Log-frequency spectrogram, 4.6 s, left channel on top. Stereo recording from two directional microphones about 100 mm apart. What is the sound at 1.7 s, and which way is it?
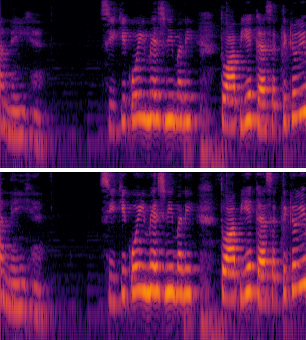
A woman's voice, 90° right.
